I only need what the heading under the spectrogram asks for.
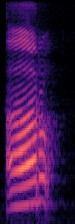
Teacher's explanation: را کو موٹا رکھنا ہے کیونکہ حمزہ کے اوپر زبر آ گیا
